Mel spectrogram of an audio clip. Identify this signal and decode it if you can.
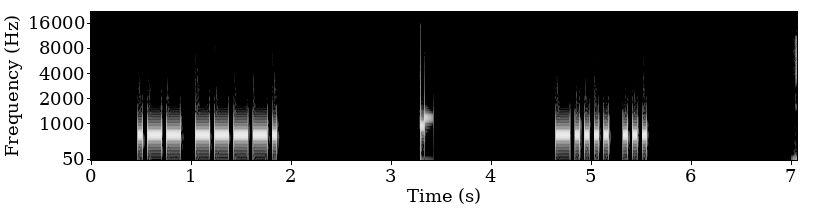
Morse code, heard as a keyed tone, about 25 wpm, 700 Hz. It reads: W9 6S
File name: Two Letter-Number Combinations - 25wpm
